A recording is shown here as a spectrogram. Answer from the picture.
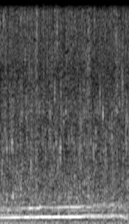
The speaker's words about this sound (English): thin wisps of crystal clear water flow around the walls, providing the only sound inside the stone walls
